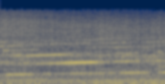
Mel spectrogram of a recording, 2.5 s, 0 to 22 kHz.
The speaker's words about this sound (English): Okay, this is it's a Ferrari, yeah. It's a, if I had to guess, this is maybe a 2003, 2004 Ferrari car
